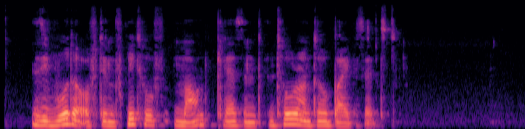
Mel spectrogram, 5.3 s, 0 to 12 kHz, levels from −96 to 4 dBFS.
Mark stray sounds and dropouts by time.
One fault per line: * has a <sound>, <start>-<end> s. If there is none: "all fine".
all fine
